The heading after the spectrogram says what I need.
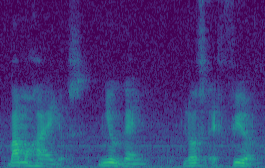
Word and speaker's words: Lost Sphear: New Game, Los Sphere, sí, y se pronuncia así. Si no, vamos a preguntarle a Google cómo se pronuncia el nombre del juego. A ver, ¿qué dice Google? Bien. Los Sphere, lo he pronunciado bien.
